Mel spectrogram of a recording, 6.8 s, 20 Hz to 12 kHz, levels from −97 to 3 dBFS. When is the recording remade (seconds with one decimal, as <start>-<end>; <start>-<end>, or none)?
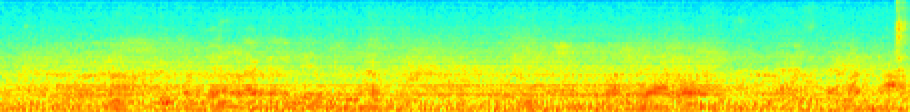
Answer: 0.0-6.8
